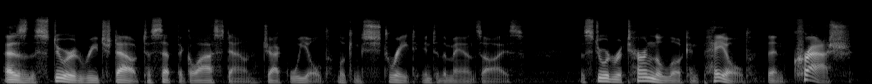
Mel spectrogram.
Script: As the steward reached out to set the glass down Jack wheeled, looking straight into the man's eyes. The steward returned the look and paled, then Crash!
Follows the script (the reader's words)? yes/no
yes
